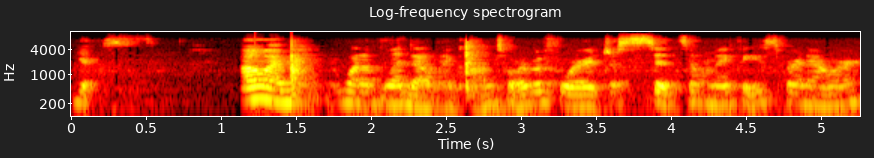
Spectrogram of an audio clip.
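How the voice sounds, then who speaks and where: A woman speaks softly in a somewhat breathy voice. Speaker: beauty vlogger. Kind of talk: makeup tutorial. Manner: soft-spoken; casual, rambling with fillers.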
